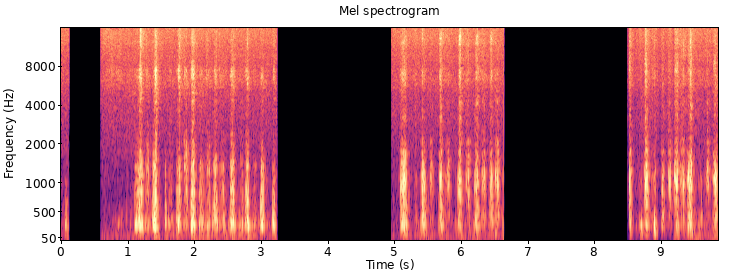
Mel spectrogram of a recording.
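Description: A coin scratches the latex coating off the panels of a thin, flat paper £15 3x £1 Million Snack Stack National Lottery scratchcard. Three bursts of quick, gritty rasping strokes are separated by silent pauses, with a dry, bright scraping texture and no ring.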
